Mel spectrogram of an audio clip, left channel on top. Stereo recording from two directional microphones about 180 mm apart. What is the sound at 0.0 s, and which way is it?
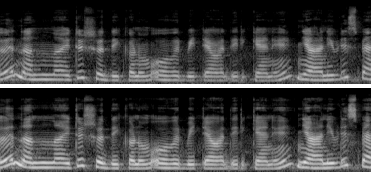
A woman's voice, 25° right (ahead or behind).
